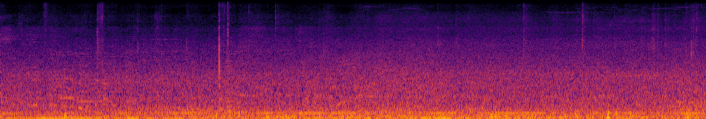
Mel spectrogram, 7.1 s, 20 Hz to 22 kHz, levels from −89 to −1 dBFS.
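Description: Nothing in this recording jumps out as a technical problem; it just carries on from beginning to end without a hitch.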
